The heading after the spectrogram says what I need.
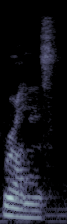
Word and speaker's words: Bruns: Bruns.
